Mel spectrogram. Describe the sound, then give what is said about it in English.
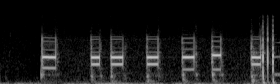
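A rapid series of touch-tone beeps as a phone number is dialed, seven short steady dual tones in a quick rhythm, ending with a brief electronic chirp or click, clear with no talking. “Well, just call her again,”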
